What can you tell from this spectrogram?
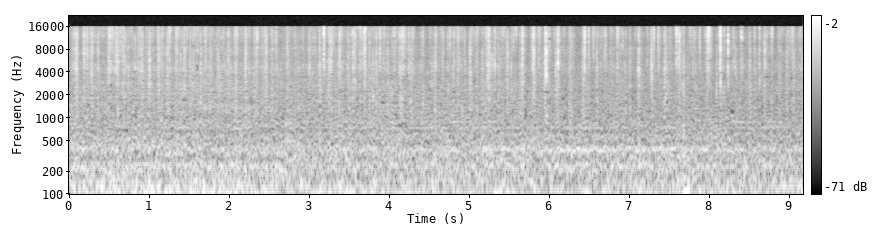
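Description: Rain falling onto flooded paving, drops pattering and splashing into the standing water, over a steady low hum. A single low thump sounds about three-quarters of the way through.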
